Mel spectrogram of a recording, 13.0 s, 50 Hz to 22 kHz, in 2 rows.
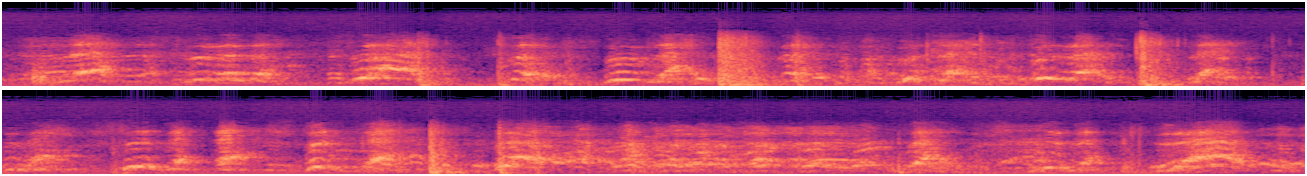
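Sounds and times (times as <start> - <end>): mumbling voices: 0.0 - 13.0
loud thumps: 2.0 - 4.2, 5.6 - 6.1, 8.6 - 9.2
laughter: 9.1 - 11.8.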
